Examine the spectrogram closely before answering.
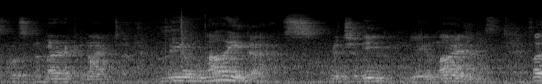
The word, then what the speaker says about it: Leonidas: course, an American actor, Leonidas, Richard Egan, Leonidas. So I said, be bold, go for it, pronounce him the way the modern Greeks, the contemporary Greeks, Leonidas. And, well, the rest is history, he's Leonidas.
